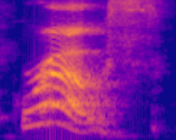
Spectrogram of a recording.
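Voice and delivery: high, loud disgust; disgusted exclamation. A narrator's reading. Rabbit mishears Robot's big word, loudly disgusted. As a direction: recoil loudly at something icky.

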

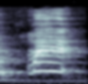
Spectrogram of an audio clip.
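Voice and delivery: high squeaky honk imitation; toy squeak. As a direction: squeak like a squeezed dog toy. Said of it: "the legs go".

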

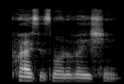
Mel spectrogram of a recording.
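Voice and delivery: ordinary talk

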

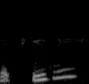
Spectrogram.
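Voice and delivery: high, startled excuse me; surprised disbelief. Retold or imitated. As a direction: pitch it up in shock. Retold disbelief at job offer.

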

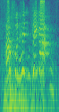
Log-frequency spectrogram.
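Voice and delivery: high loud outraged yell; outraged shout. Real, not acted. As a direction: yell at the sneak attack. Attacked from behind in game.

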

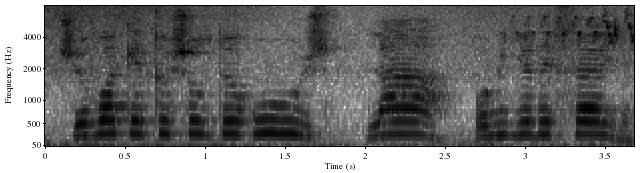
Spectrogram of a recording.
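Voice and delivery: petite voix très aiguë; voix de lapin. A narrator's reading. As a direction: lapin excité qui montre. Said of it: "s'écria un des lapins". (le lapin montre le rouge, voix aiguë)

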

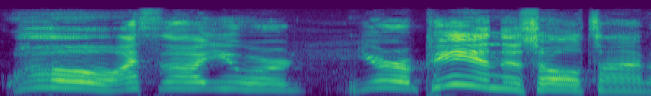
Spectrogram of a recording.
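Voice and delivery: loud, high-pitched mock astonishment; astonished. Lunch companion learns he misjudged them, astonished. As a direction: act out someone completely taken aback.

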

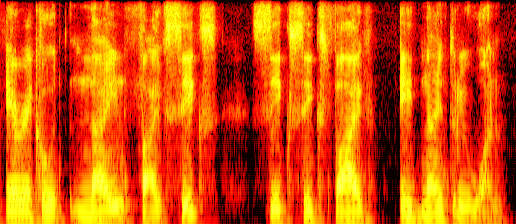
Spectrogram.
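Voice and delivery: slow, careful number read-out; over enunciating. Shown as a demonstration. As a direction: read the digits slowly and clearly. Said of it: "give us that phone number one more time".

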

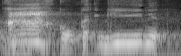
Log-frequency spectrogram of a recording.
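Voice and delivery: high, drawn-out grumble of complaint; mock angry. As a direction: act out an exasperated outburst, softly and slowly. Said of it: "Marah deh kan".

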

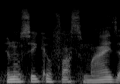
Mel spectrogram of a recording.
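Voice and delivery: fast, low, quiet lament; quiet retold despair; despairing mutter. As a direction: rush it out under the breath.

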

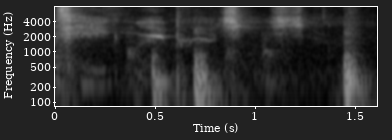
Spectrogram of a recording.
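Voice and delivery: ordinary talk, nothing marked

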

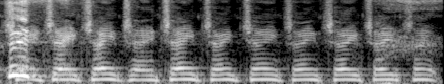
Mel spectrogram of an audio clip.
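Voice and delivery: high, fading chain chain chime; imitated chime. Retelling the car alarm, high fading chime. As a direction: mimic the chime, softening as it runs. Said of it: "And it's like".

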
